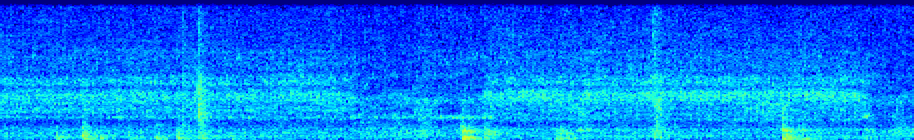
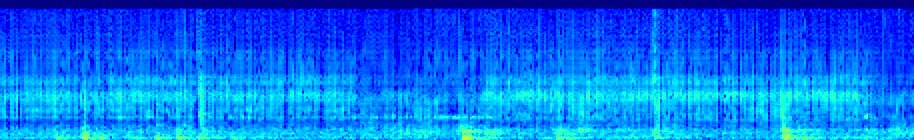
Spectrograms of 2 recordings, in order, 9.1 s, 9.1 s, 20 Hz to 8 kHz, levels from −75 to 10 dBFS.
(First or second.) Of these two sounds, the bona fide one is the first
